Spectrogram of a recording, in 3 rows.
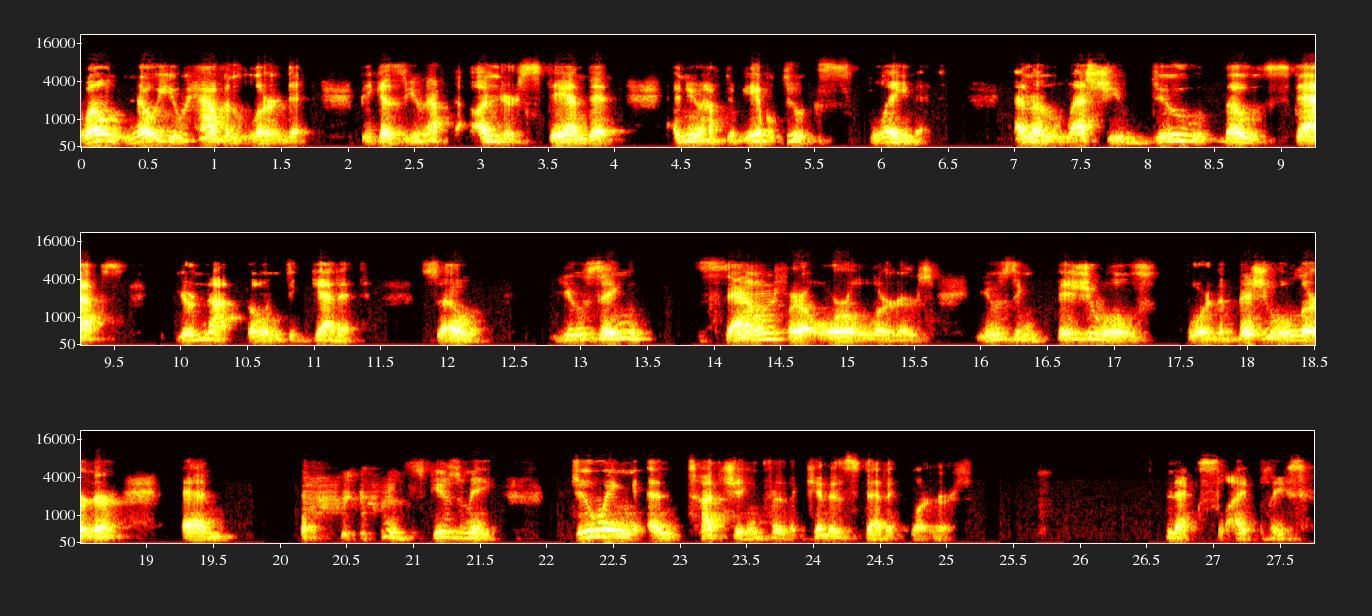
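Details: Adult woman with scratchy voice from spasmodic dysphonia, onset around 2010 and progressively worsening, no cure; her Botox injection was postponed by the doctor; spasmodic dysphonia.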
